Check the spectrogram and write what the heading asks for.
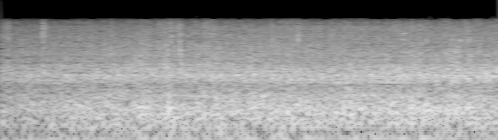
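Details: A steady vehicle engine idles and rumbles throughout during an early-morning safari drive, a broad noisy roar with no animal voice standing out.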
